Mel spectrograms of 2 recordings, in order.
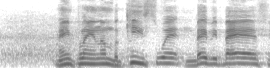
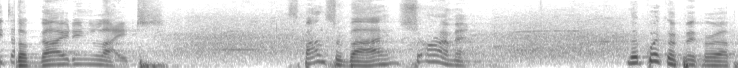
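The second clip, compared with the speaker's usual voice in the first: slow, drawn-out soap opera sponsor voice; lightly spoofing an old daytime TV announcer; mock TV announcer; 3 semitones lower, slower than usual. Comic recalling daytime TV, announcer read, slow.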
